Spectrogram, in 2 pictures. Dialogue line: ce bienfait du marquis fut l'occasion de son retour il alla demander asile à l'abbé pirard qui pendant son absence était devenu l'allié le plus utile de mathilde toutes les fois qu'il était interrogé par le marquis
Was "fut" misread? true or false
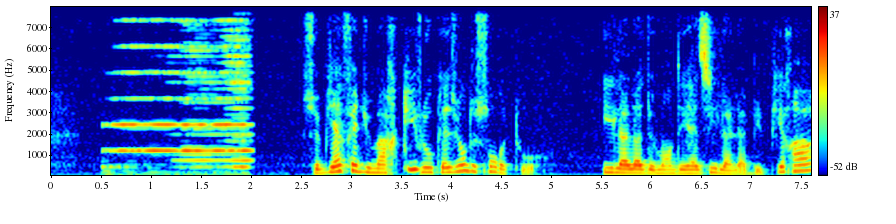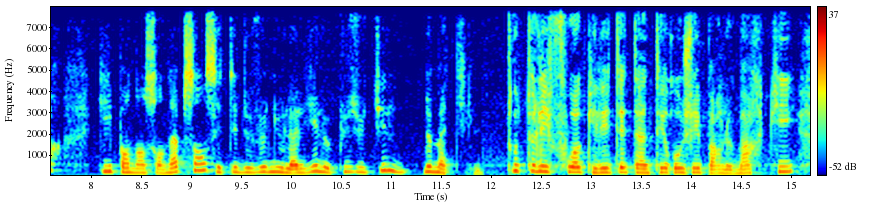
true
